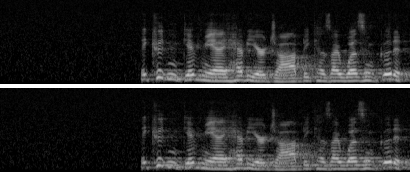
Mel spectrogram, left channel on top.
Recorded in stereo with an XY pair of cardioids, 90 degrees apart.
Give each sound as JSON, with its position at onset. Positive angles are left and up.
{"t": 1.4, "sound": "a woman speaking", "azimuth_deg": 30, "distance_m": 0.7}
